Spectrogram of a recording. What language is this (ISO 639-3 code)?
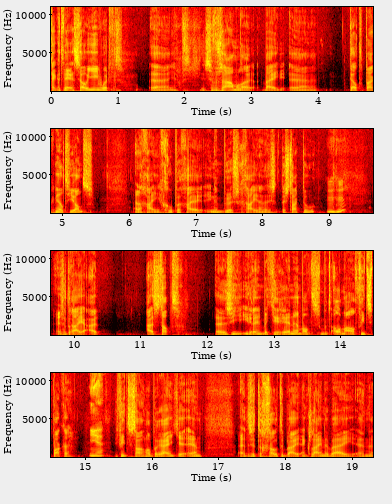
nld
